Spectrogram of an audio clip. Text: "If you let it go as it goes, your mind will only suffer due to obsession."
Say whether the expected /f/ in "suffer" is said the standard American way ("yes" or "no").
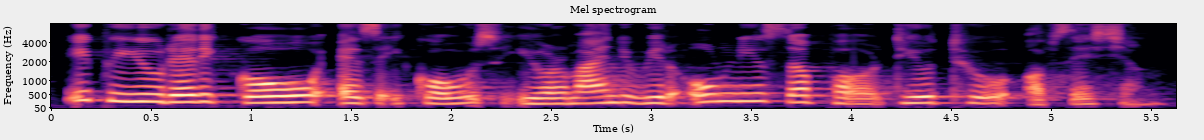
no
